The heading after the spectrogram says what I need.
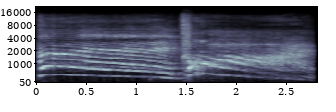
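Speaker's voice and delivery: high, long-drawn sideline holler; protesting coach. Retold or imitated. Coach freaking out at the officiating, hollering in protest. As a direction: imitate a coach yelling at the officials. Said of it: "Here's my coach impressions".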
